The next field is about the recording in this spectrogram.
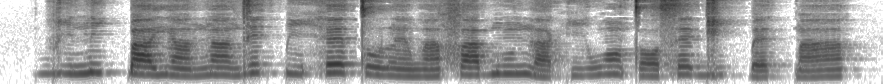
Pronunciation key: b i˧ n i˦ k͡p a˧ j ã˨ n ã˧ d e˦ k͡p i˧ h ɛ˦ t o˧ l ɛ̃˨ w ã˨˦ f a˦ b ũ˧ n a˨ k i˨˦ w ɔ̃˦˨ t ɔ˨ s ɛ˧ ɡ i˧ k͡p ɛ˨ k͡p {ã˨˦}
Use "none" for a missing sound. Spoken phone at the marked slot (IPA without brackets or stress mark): ã˨˦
